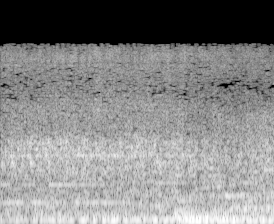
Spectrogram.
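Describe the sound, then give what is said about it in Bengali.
A bus engine rumbles as the bus pulls into a busy bus stand in the evening, a steady mid-low growl that swells slightly toward the end. “বাস স্ট্যান্ডে যথারীতি লোকজনের অভাব নেই, একটু পরেই বাস চলে আসে।”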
